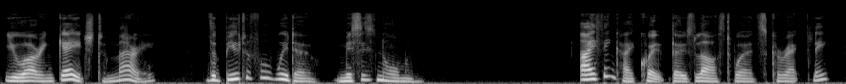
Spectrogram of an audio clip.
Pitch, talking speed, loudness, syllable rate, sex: 175 Hz, 130 wpm, -18 LUFS, 4.9 syllables/s, female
